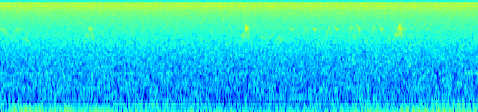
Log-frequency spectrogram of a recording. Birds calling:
Hawaii Amakihi (Chlorodrepanis virens), House Finch (Haemorhous mexicanus)

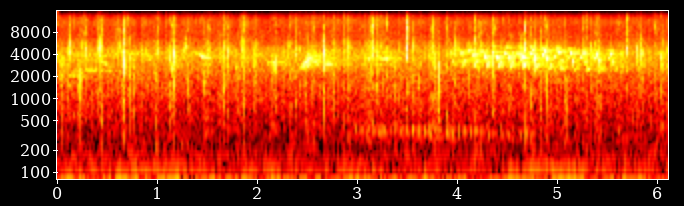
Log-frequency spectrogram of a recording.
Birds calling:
Hawaii Creeper (Loxops mana), Iiwi (Drepanis coccinea)

